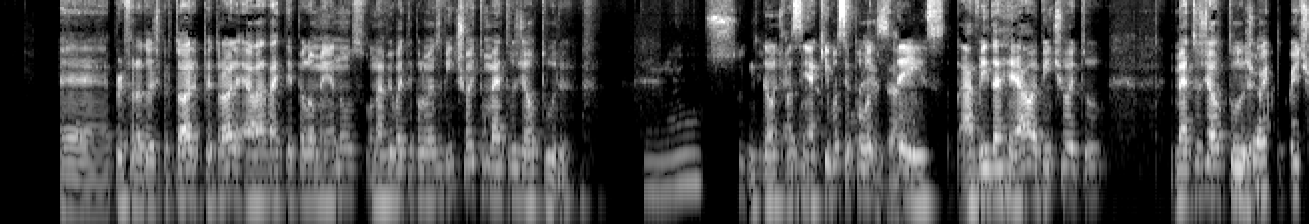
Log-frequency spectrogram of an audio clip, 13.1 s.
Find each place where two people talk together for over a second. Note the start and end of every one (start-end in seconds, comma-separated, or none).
7.4-9.1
